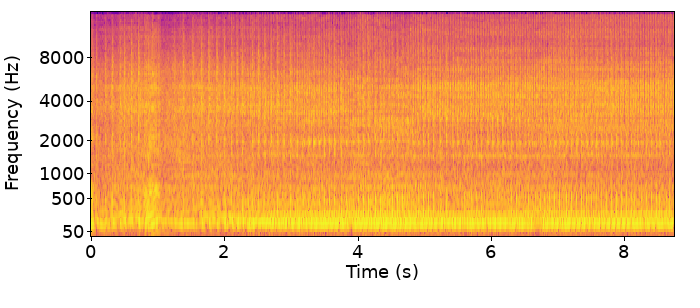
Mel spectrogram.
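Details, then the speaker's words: Yamaha YL2C 100 Trailmaster two-stroke, just restarted after reassembly, on choke: a cold ring-ding idle burbles a bit unevenly after a blip, running rich on leftover premix. "I'm not seeing that spark coming from here yet. Probably will do it as it warms up. Still got a little premix in it."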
